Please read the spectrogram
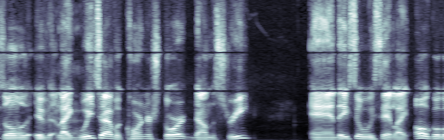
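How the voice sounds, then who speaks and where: A man's plain, everyday voice at a medium pitch and a fairly quick pace. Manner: upbeat, playful, rapid, teasing.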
